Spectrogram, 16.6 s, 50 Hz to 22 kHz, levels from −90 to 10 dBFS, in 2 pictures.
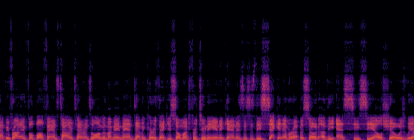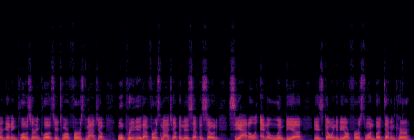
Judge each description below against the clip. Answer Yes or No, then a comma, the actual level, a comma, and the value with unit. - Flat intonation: No, average, 4.4 semitones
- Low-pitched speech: No, medium, 155 Hz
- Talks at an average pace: No, fast, 230 wpm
